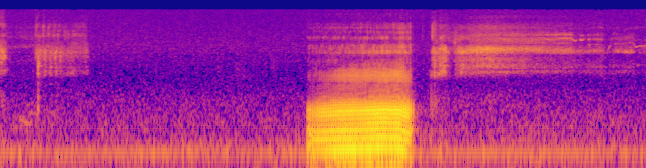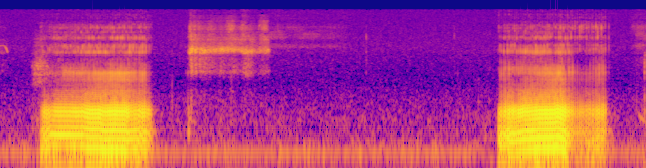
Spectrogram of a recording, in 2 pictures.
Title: Cutest Snoring boxer puppy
